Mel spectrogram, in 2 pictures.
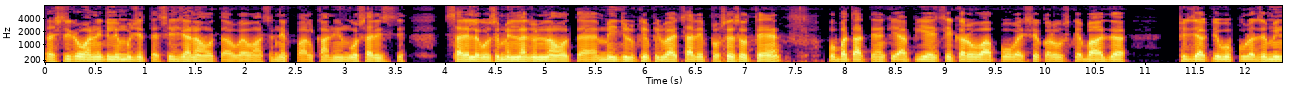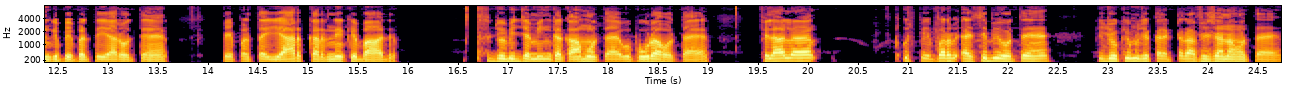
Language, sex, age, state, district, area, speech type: Hindi, male, 45-60, Uttar Pradesh, Bhadohi, urban, spontaneous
